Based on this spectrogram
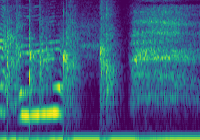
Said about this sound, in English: Nobody wanted to clap for them. Okay, let's clap for these guys. Come on, everybody. Give it up for these guys.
